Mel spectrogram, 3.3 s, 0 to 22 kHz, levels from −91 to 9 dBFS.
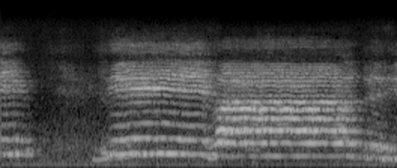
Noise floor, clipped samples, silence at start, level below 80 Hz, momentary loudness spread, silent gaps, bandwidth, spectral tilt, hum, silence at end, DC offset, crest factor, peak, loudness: -50 dBFS; under 0.1%; 0 s; -74 dBFS; 11 LU; none; 13.5 kHz; -1.5 dB/octave; none; 0 s; under 0.1%; 14 dB; -10 dBFS; -23 LUFS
